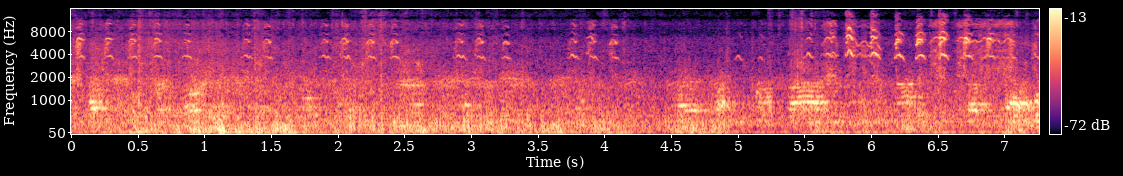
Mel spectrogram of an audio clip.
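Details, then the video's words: Hungry wild myna chicks in a natural nest on a tall palm tree, begging as their mother returns with food in nesting season; series of fast high pulsed notes in bursts, with lower harsh calls and steady background rumble. "Mother Myna Feeding Hungry Chicks on a Tall Palm Tree"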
